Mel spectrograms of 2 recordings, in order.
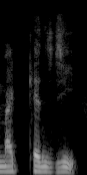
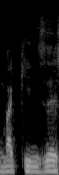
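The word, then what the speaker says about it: McKinsey: de cabinet de conseils comme McKenzie ou mckinzey selon qu'on le produit qu'on le prononce en français ou en anglais et donc en quoi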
